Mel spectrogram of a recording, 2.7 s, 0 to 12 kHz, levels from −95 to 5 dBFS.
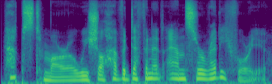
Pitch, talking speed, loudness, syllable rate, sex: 135 Hz, 265 wpm, -21 LUFS, 7.2 syllables/s, male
